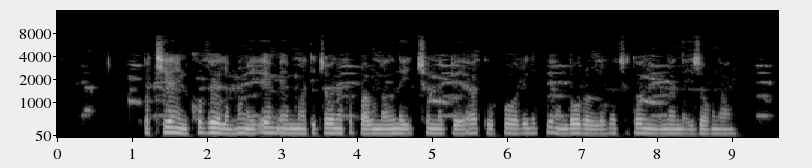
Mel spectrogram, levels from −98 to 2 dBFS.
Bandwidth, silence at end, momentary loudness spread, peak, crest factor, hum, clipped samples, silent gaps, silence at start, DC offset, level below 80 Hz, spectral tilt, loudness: 7.2 kHz; 0.15 s; 15 LU; -12 dBFS; 20 dB; none; under 0.1%; 0.56-0.67 s, 0.74-0.91 s, 6.43-6.52 s, 9.17-9.29 s; 0.35 s; under 0.1%; -64 dBFS; -6.5 dB/octave; -32 LUFS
